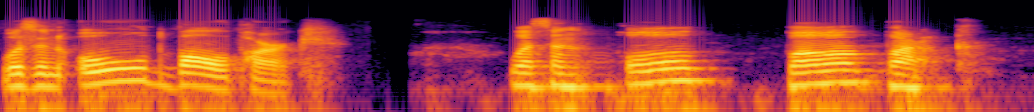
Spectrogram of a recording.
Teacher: instead of bowl, ball. Open the mouth up some more.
